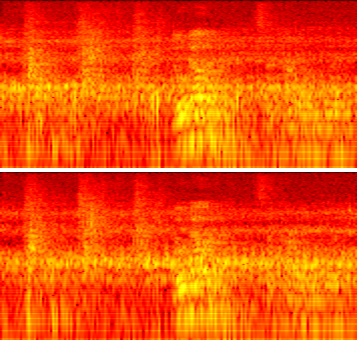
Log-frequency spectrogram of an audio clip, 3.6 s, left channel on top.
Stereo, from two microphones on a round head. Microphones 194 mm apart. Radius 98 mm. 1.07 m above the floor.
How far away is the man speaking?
About 2.5 m.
